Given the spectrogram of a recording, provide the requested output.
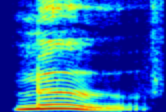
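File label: "move", English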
